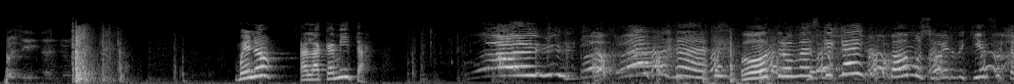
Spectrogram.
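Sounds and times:
door being pulled shut with a solid thud: 0:00.7 - 0:01.4
speech: 0:02.4 - 0:03.8, 0:06.8 - 0:10.1
laughter: 0:05.5 - 0:10.1.

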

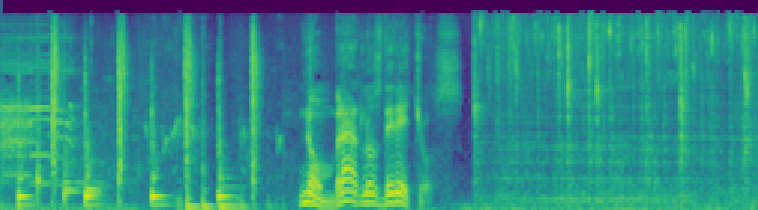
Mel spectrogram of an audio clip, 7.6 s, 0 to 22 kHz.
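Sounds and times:
speech: 0:00.2 - 0:01.0, 0:03.0 - 0:04.6
water running from a faucet: 0:04.8 - 0:07.5.

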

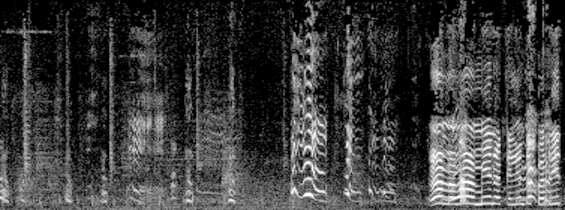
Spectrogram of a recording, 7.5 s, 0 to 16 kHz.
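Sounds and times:
dog yelping barks: 0:00.0 - 0:07.5
dog whimpering: 0:00.9 - 0:03.3, 0:03.9 - 0:07.5.

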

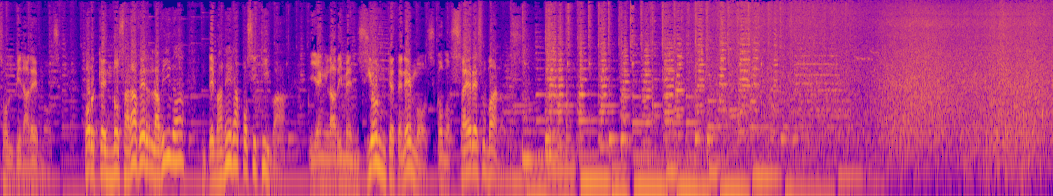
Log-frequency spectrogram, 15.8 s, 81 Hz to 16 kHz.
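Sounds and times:
speech: 0:00.0 - 0:08.6
musical passage: 0:07.9 - 0:13.0
rough choppy sea waves breaking on a coast on a rainy day: 0:10.7 - 0:15.7.

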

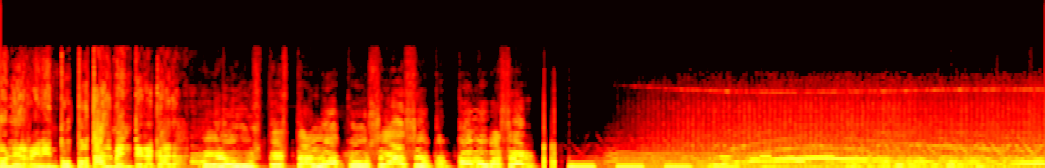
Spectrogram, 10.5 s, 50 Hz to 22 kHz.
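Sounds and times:
speech: 0:00.0 - 0:08.1, 0:08.9 - 0:10.4
steady beeping: 0:05.7 - 0:09.7
several police sirens wailing and yelping: 0:05.7 - 0:10.4.

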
